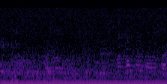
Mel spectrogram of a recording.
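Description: A steady low buzzing hum fills the room, with faint, indistinct voices murmuring underneath it.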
